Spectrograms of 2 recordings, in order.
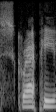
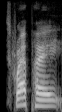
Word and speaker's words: scrcpy: uh app actually uh it's called CR uhr cpy Scrappy or Scrappy so uh Scrappy Scrappy whichever you want to pronounce it is an application uh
